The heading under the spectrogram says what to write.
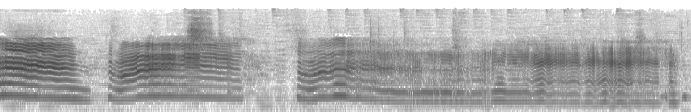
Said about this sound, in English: The babies, my dear. The babies, they scream at me still. They scream as in my dreams.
